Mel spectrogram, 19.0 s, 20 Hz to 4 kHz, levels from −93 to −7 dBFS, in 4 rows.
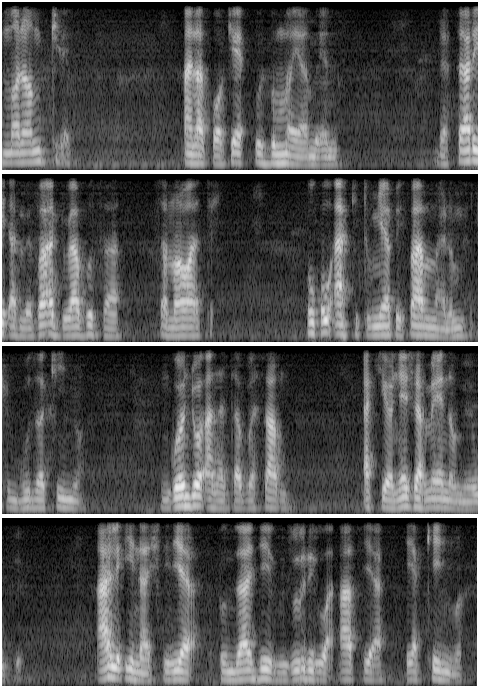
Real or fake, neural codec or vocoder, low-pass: fake; codec, 16 kHz, 0.8 kbps, ZipCodec; 3.6 kHz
